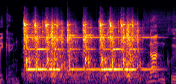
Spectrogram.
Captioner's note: pinball machine bells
